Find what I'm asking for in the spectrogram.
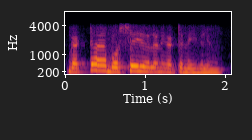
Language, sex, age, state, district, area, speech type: Odia, male, 18-30, Odisha, Balasore, rural, conversation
